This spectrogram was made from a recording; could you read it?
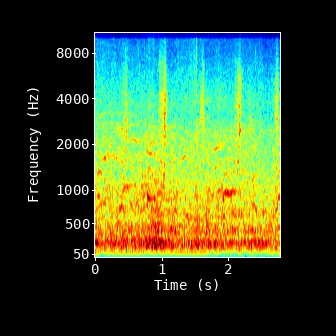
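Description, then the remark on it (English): An airplane passing overhead above the pool deck at Skyline Square in Falls Church, Virginia, in summer: a steady broad roar that holds at an even loudness throughout, with a faint babble of voices of kids swimming in the pool mixed in underneath. “Got an airplane overhead, you got lots of kids swimming in the pool.”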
